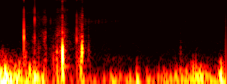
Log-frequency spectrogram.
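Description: Wind rumbling on the microphone, then a quick run of about five sharp clicks and knocks within half a second as the handheld camera is handled and turned.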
